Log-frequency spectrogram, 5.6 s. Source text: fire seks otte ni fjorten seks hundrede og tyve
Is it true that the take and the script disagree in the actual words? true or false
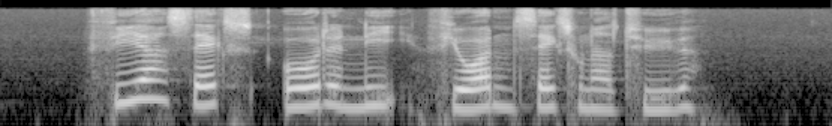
false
